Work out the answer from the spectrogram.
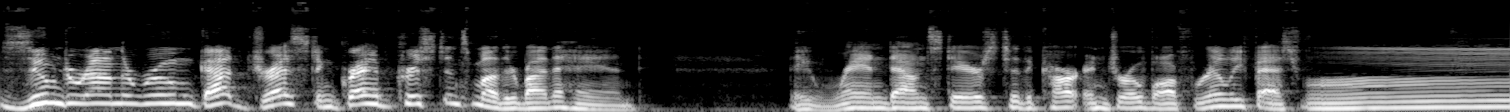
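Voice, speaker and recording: A woman narrates a picture book for children. Her pitch swings widely as she tells the story with drama and strong emphasis. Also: a bit bright. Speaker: storybook reader. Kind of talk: animated read-aloud children's narration.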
